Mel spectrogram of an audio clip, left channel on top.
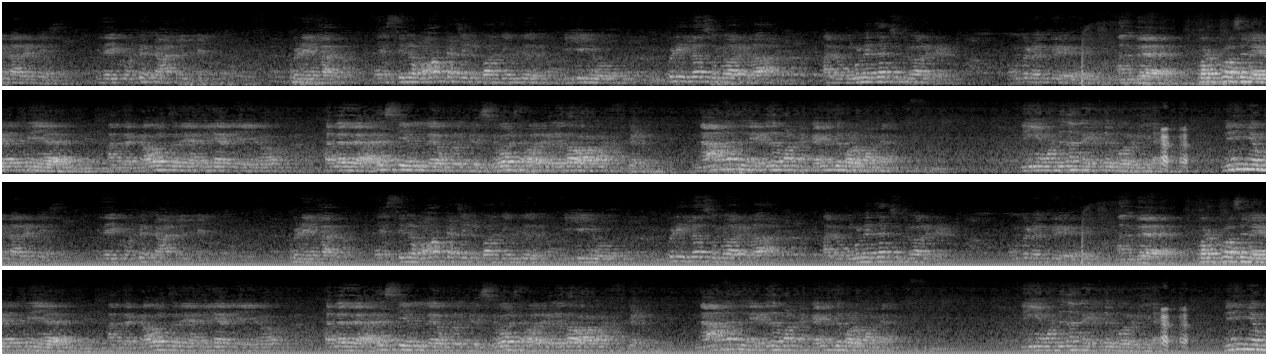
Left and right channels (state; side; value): noise; right; hum, 6 dB below the sound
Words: authorities, இதை கொண்டு காண்பிப்பேன். இப்படியெல்லாம் சில மாவட்ட ஆட்சியர்கள் பார்த்துவிட்டு, ஐயோ இப்படியெல்லாம் சொல்லுவார்களா? அது உங்களை தான் சொல்லுவார்கள். உங்களுக்கு அந்த ப்ரொபோசல் அனுப்பிய அந்த காவல்துறை அதிகாரியையோ அல்லது அரசியலில் உங்களுக்கு சிவாஸ் அவர்களெல்லாம் வரமாட்டேன். நானும் இதை எழுத மாட்டேன், கையெழுத்து போட மாட்டேன். நீங்கள் மட்டும்தான் கையெழுத்து போடுறீங்க, நீங்கள்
